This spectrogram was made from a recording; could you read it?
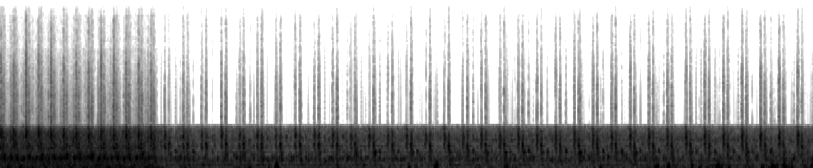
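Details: Oldsmobile diesel engine at rough idle: loud, sharp knock repeating two to three times a second; owner suspects bearing knock or an injector, not confirmed.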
